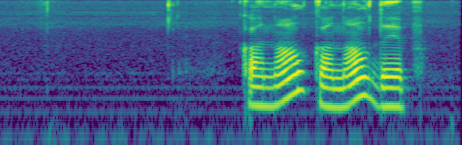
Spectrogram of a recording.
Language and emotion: Russian, neutral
